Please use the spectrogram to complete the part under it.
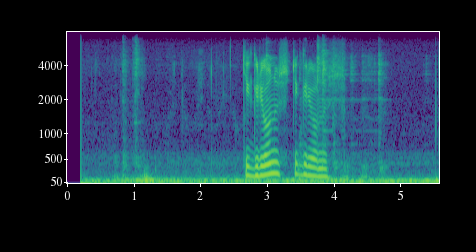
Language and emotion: Russian, neutral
